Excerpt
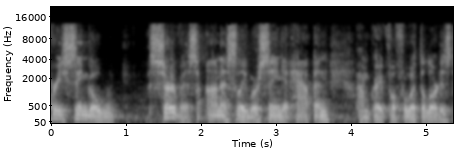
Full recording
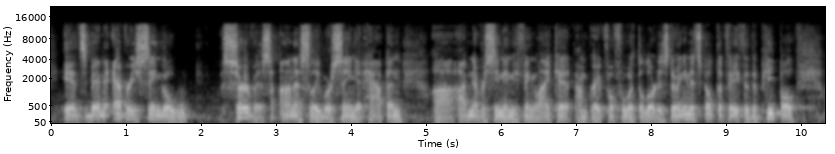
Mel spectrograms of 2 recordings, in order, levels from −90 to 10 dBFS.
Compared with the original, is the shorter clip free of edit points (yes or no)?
no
